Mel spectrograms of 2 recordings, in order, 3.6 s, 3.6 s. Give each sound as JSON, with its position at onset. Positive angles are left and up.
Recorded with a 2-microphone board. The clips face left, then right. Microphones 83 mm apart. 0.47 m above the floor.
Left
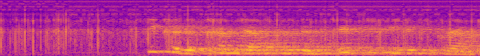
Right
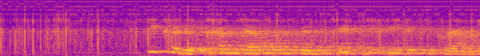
{"t": 1.1, "sound": "a woman speaking", "side_deg": -20, "distance_m": 8.0}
